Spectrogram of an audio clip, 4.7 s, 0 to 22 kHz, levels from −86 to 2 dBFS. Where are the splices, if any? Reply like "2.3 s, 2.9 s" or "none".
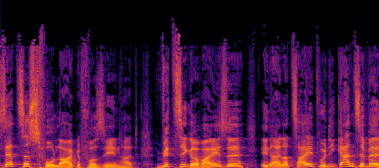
none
